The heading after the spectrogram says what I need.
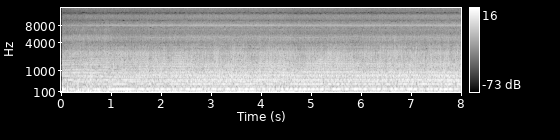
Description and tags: Phantom hovering on station with fairly steady moto noise.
